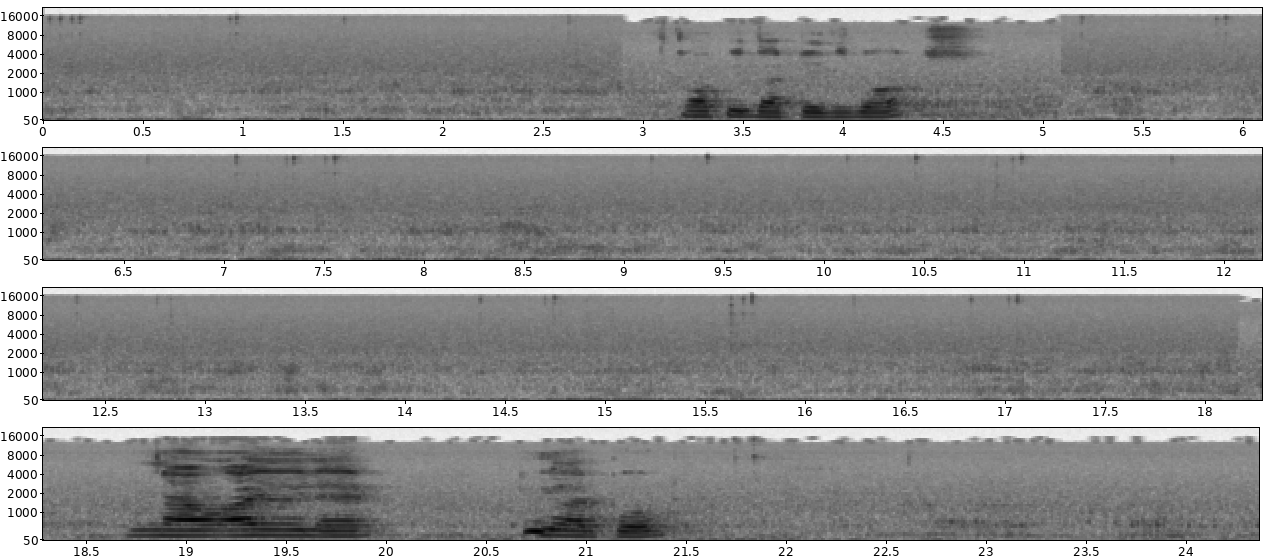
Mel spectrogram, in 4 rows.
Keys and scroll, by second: 7.1 ctrl+c, 7.6 ctrl+a, 8.3 ctrl+v, 9.7 ctrl+b.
